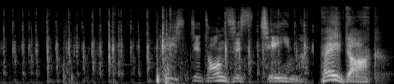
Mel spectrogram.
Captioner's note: typing noises; Medic enters the room while angerly mumbling; typing stops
